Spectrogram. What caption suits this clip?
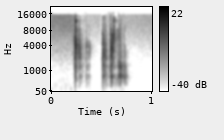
wood impact 13
A series of sounds made by dropping small pieces of wood.
block, crash, drop, hit, impact, wood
